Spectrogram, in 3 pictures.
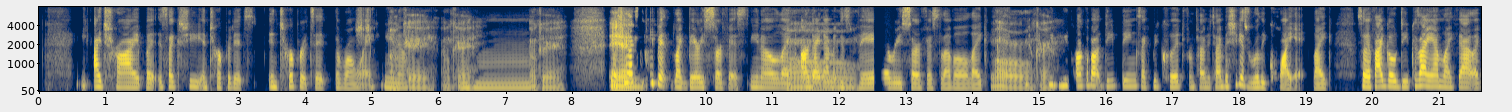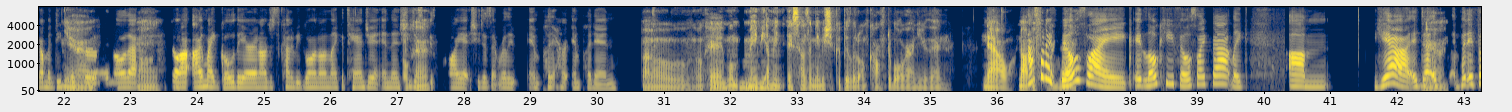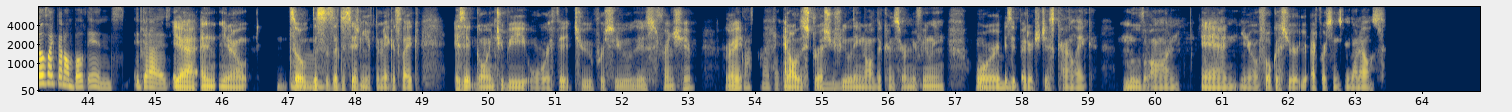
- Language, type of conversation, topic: English, advice, How do I resolve a disagreement with a close friend without damaging our friendship?
- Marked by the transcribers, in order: drawn out: "Mhm"; drawn out: "Oh"; unintelligible speech; drawn out: "Oh"; other background noise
